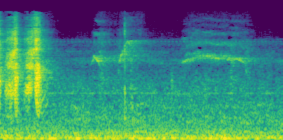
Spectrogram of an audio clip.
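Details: An Oriental magpie (Pica serica) in Korea gives two quick, harsh rasping chatters, followed by faint thin whistles from other birds in the background.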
